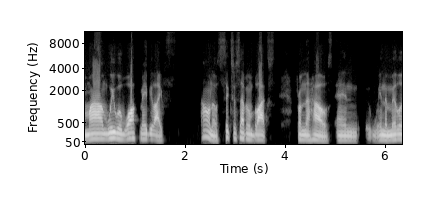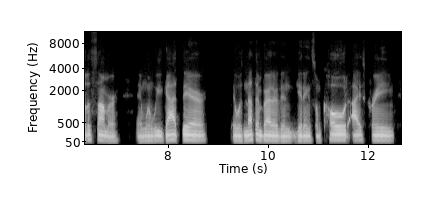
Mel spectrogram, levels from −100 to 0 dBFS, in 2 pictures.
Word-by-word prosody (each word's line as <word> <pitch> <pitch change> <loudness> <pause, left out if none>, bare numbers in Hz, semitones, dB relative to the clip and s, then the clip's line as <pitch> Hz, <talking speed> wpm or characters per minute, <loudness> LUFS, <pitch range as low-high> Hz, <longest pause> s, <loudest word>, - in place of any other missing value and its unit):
mom 110 +2 +5
we 120 +3 +5
would 115 -3 +4 0.2
walk 120 0 +6
maybe, 110 -1 -3
like, 85 -5 0 0.8
I - - -4
don't - - +2
know, 80 -3 -1 0.2
6 135 -3 -5
or - - -5
7 110 -3 -1
blocks 95 -2 +3 0.5
from 95 -2 0
the 90 -1 +1
house, 80 -3 +3 0.2
and 85 -2 -2 0.2
i - - -19 0.2
in 95 - +2
the - - +2
middle 100 +2 +1
of 100 - -1
the - - -7
summer. 85 -5 +1 0.5
And 80 +1 -4
when 85 0 -2
we 90 +2 -1 0.2
got 100 0 +3
there, 95 -2 +1 0.5
it - - -5
was 85 - -3
nothing 95 +2 0
better 85 -1 +2
than 80 -1 -3
getting 85 -1 -1
some 80 0 -10 0.2
cold 100 0 +3 0.2
ice 95 0 -4
cream. 90 -1 -1
95 Hz, 185 wpm, -24 LUFS, 85-100 Hz, 0.8 s, walk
